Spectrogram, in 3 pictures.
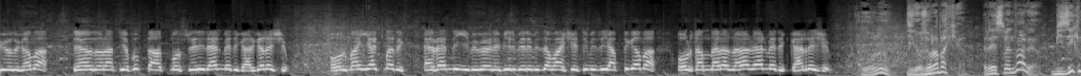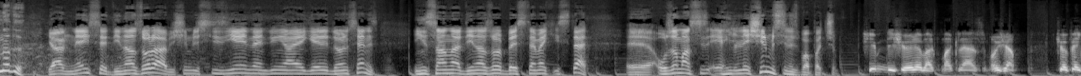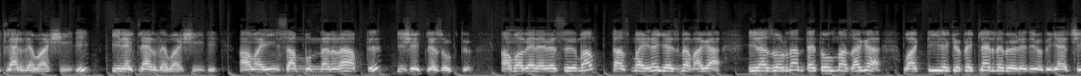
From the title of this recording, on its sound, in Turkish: telefon görüşmesi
